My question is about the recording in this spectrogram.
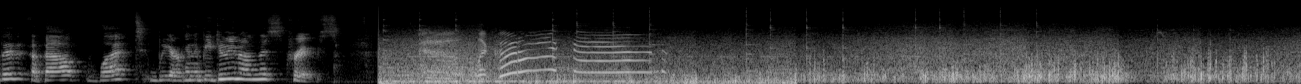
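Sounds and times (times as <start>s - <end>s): wind buffeting microphone: 3.9s - 13.0s.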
